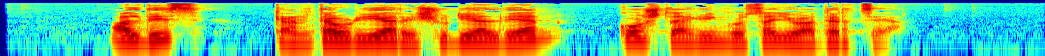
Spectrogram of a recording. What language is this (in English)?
Basque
